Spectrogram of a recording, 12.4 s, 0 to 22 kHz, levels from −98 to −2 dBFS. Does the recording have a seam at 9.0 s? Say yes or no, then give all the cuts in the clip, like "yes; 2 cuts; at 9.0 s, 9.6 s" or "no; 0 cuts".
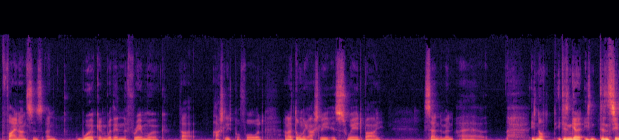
yes; 2 cuts; at 9.0 s, 10.6 s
